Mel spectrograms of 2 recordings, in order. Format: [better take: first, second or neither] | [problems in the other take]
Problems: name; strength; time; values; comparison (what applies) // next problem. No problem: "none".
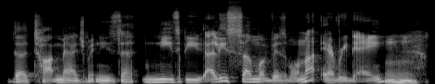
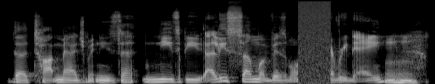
first | audio cutting out; filled with static; at 3 s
